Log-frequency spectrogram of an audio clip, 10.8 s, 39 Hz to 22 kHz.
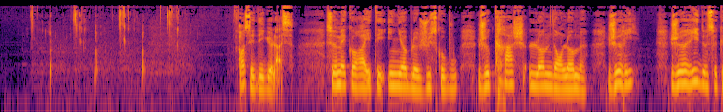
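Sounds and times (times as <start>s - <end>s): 
wet biting and chewing into flesh: 0.4s - 2.8s
speech: 3.6s - 10.8s.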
